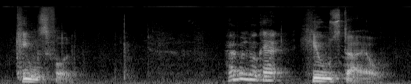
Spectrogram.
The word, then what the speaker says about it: Kingsford: The correct pronunciation of this is Kingsford. So you can hear that this is the strong one. So it's Kingsford.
